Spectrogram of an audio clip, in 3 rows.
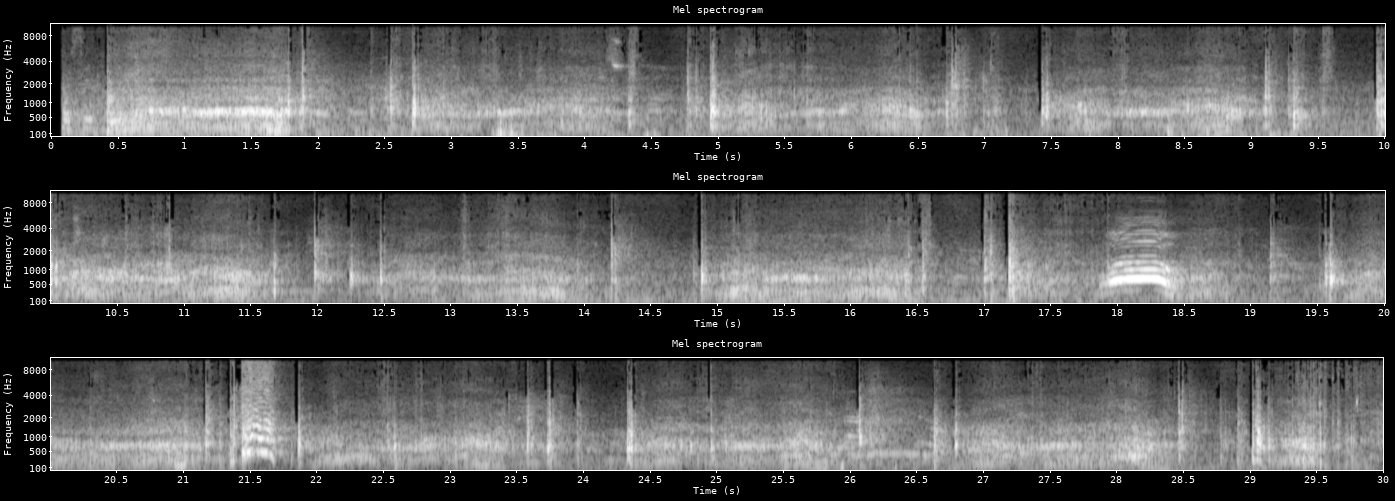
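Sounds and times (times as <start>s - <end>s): skateboard wheels rolling on concrete: 0.1s - 30.0s
skateboard clacking on ramp: 1.6s - 3.6s, 4.2s - 5.8s, 8.7s - 12.6s, 16.3s - 19.8s, 21.0s - 25.1s, 25.8s - 30.0s.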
